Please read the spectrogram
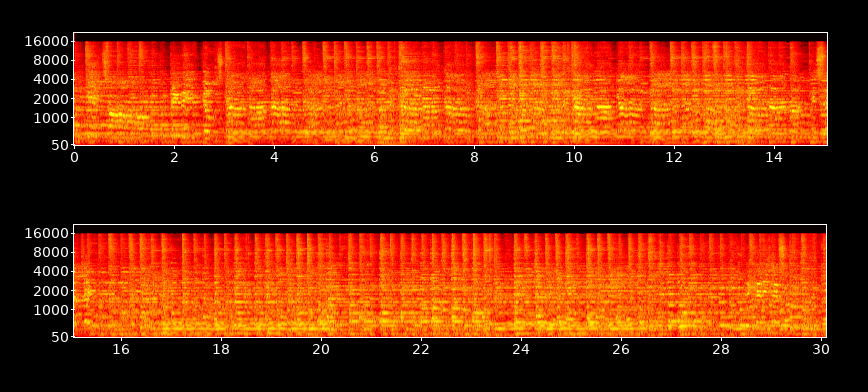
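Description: Live acoustic folk-rock band playing: two steel-string acoustic guitars strummed, with fiddle and keyboard, and a voice singing the melody.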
